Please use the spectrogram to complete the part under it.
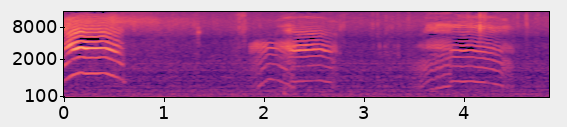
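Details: Four newborn Maine Coon kittens, born 6 January 2018 in Tokyo; three shrill, rising-and-falling mews in quick succession, the later ones overlapping as more than one kitten cries.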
